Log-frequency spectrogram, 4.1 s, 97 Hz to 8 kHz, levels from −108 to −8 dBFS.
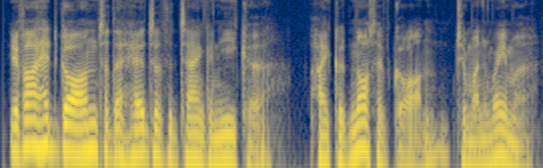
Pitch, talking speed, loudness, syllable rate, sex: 115 Hz, 250 wpm, -18 LUFS, 6.0 syllables/s, male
